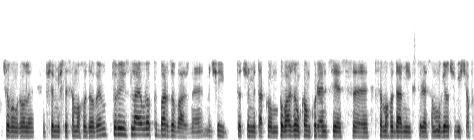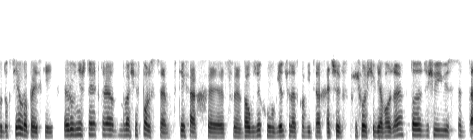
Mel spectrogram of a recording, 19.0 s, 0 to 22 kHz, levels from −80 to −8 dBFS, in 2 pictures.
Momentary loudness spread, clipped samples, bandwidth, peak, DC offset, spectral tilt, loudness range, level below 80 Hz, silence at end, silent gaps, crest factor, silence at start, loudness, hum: 8 LU; under 0.1%; 4 kHz; -4 dBFS; under 0.1%; -8.5 dB/octave; 2 LU; -70 dBFS; 0 s; none; 20 dB; 0.05 s; -24 LUFS; none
